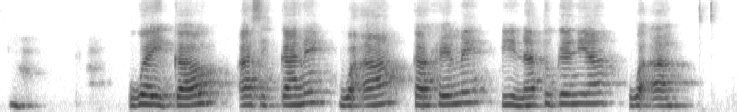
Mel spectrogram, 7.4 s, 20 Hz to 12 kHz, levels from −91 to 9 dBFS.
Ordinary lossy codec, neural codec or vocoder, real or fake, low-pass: Opus, 16 kbps; autoencoder, 48 kHz, 32 numbers a frame, DAC-VAE, trained on Japanese speech; fake; 10.8 kHz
